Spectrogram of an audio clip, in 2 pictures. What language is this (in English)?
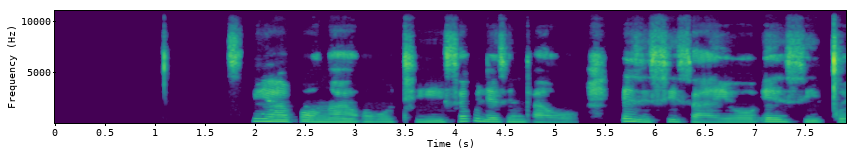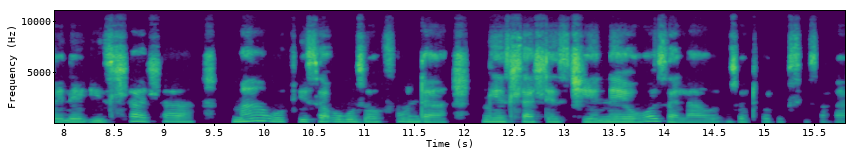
North Ndebele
